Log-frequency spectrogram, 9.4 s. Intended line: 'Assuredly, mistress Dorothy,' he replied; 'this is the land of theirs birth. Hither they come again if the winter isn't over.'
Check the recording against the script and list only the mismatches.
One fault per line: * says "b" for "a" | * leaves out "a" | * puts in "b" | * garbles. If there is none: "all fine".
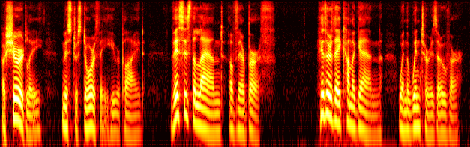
* says "their" for "theirs"
* says "when" for "if"
* says "is" for "isn't"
